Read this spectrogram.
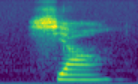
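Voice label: "xiang", chinese pinyin, first tone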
